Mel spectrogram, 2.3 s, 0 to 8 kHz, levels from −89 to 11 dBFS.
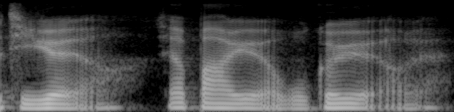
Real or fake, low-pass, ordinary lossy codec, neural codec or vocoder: real; 7.2 kHz; none; none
